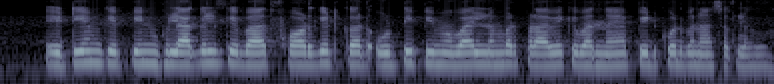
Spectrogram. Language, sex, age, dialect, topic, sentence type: Magahi, female, 31-35, Western, banking, question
